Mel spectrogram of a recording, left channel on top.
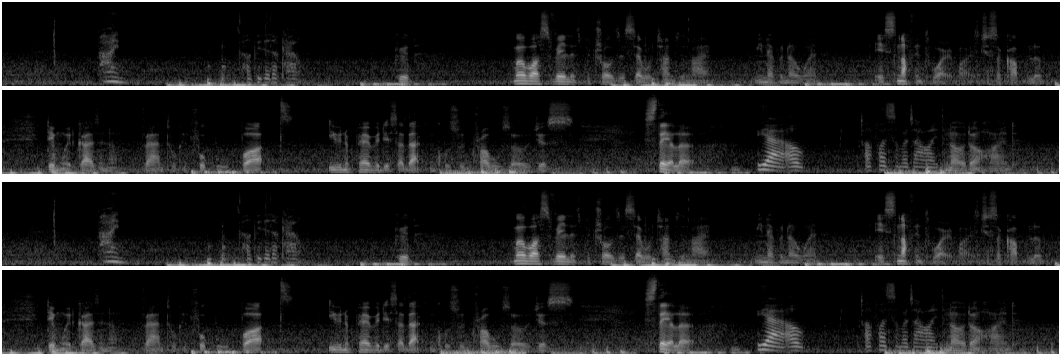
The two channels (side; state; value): both; normal; correlation 0.83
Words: Fine. I'll be the lookout. Good. Mobile surveillance patrols us several times a night. You never know when. It's nothing to worry about. It's just a couple of dim-witted guys in a van talking football. But even a pair of idiots like that can cause some trouble, so just stay alert. Yeah, I'll find somewhere to hide. No, don't hide.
